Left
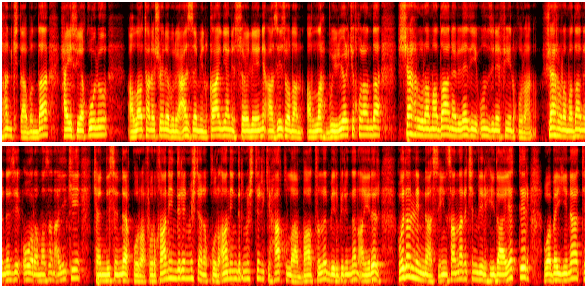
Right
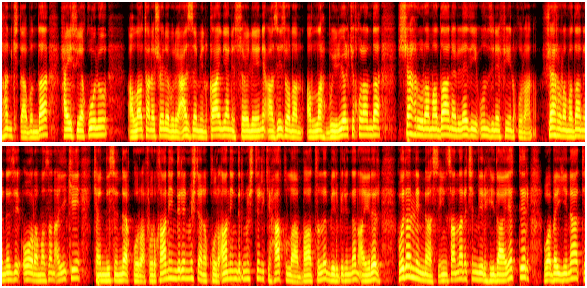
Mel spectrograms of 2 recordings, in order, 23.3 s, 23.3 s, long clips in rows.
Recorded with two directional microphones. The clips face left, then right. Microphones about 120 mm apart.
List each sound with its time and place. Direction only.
0.0 s speech: 30° right (ahead or behind); by 13.2 s 60° right (ahead or behind)
13.5 s speech: 35° right (ahead or behind)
